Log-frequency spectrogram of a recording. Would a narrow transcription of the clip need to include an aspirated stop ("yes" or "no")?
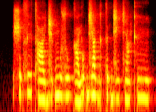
yes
